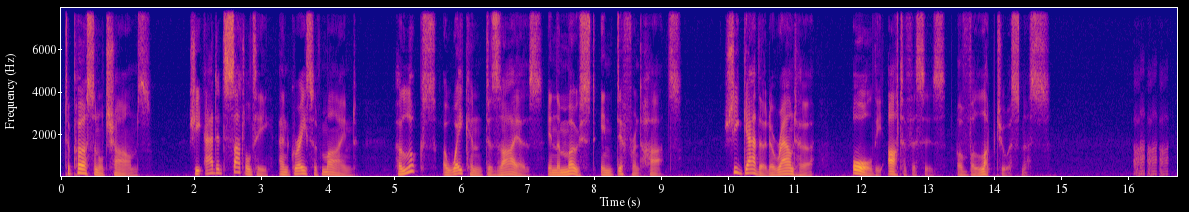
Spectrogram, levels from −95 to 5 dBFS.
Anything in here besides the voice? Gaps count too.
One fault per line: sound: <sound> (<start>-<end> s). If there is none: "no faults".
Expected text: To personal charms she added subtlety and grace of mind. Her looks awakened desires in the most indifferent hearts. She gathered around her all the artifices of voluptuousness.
sound: laugh (16.1-16.6 s)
